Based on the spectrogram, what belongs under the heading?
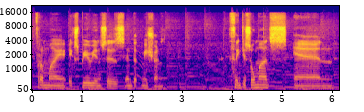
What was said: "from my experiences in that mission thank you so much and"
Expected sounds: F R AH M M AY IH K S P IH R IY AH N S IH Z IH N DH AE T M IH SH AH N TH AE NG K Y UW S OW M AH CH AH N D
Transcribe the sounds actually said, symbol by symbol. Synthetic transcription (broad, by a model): F R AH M M AY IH K S P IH R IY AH N S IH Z IH N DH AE T M IH SH AH N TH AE NG K Y UW S OW M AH CH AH N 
